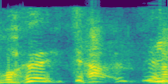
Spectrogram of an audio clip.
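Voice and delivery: giggling while speaking; laughing. Real, not acted. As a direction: laugh through it.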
